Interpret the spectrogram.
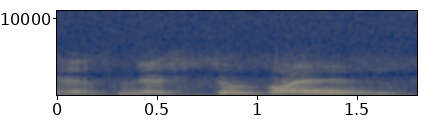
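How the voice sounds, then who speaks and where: A woman's voice: medium pitch, animated, slow pace. Casting: resigned, embittered poor woman, mid-range voice, faintly noisy old radio play. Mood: bitter resignation. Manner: bitter, fatalistic. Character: bitter, resigned poor woman among the jobless. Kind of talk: 1930s radio acting. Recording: noisy vintage 1930s radio recording.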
